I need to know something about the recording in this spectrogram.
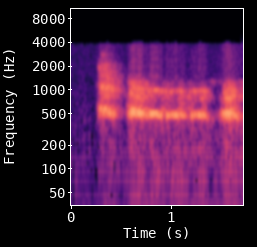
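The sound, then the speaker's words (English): A dog barks three times: a short bark, a longer drawn-out one, then another short bark, with no voices around it. “I can see if I can shut this freaking dog up.”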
